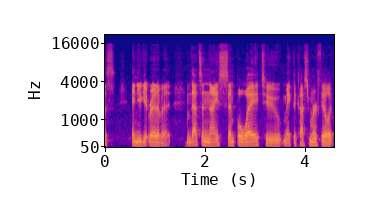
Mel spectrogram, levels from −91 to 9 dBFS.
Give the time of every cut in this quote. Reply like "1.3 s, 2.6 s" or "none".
1.6 s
